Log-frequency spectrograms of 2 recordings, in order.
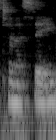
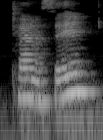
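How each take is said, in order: First: It is said in a plain, neutral accent. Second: It is said in a Southern American accent. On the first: The speaker calls it wrong. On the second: The speaker calls it right.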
